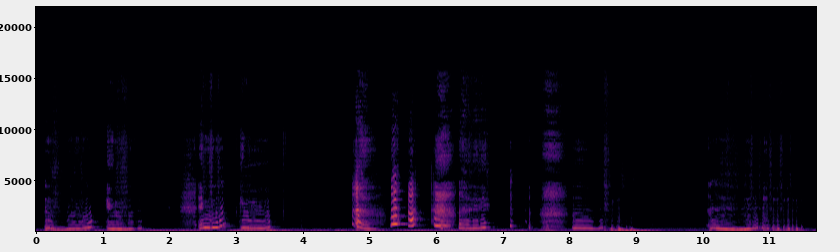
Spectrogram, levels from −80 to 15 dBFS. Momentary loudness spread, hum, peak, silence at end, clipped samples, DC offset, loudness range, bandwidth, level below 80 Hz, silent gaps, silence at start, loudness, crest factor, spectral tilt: 20 LU; none; -16 dBFS; 0 s; under 0.1%; under 0.1%; 11 LU; 15.5 kHz; -50 dBFS; none; 0 s; -39 LUFS; 22 dB; -3.5 dB/octave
